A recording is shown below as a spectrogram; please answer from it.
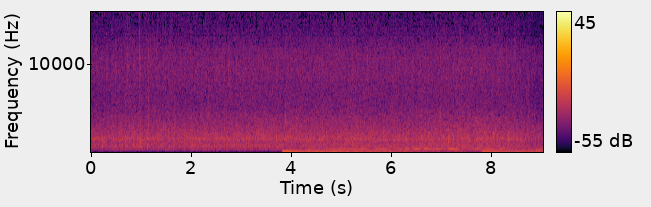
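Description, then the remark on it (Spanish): A steady wash of heavy rain patters against a window, its dense hiss continuous throughout; a few seconds in, low sustained droning tones swell in beneath the downpour. “Miró cómo los gruesos goterones de lluvia trazaban líneas al otro lado del cristal.”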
